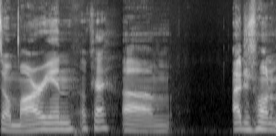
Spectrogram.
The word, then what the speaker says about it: Omarion: Both of you guys are saying Omarion. I think it's Omarion.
